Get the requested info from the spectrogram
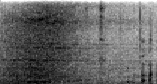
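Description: A minibus driving past at close range: engine rumble and tyre noise, loudest in the first second and then fading as it moves away. A short laugh comes at the very end.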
